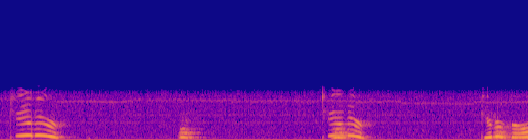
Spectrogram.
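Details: Two four-month-old kittens play fighting indoors. Arching meows and shorter mews repeat every one to two seconds. The last one is a wavering, drawn-out cry.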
